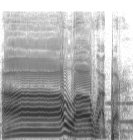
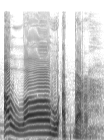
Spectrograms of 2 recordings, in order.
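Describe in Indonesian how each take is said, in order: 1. Huruf vokal pertama pada Allah dibaca panjang. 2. Huruf vokal pertama pada Allah dibaca pendek. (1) "gak boleh yang seperti ini" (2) "harus pendek"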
